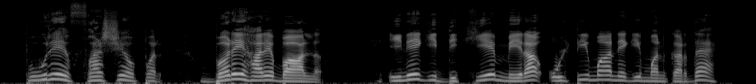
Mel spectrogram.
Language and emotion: Dogri, disgusted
